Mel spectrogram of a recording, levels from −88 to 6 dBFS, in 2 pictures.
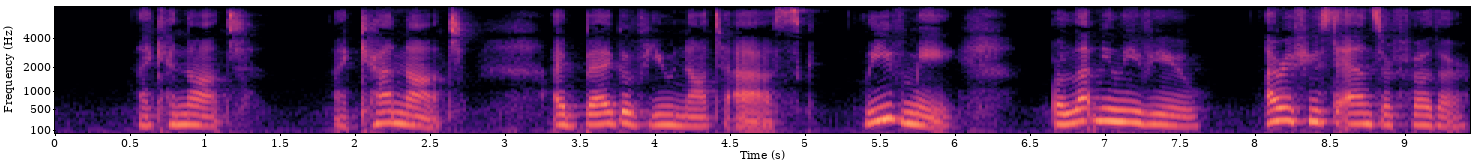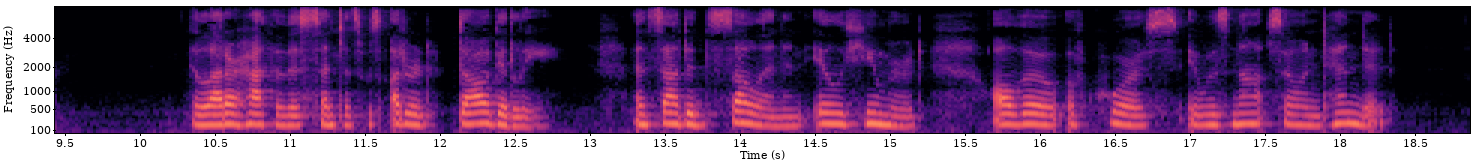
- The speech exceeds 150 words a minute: No, average, 145 wpm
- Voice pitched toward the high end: Yes, high, 195 Hz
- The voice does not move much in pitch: Yes, narrow, 2.3 semitones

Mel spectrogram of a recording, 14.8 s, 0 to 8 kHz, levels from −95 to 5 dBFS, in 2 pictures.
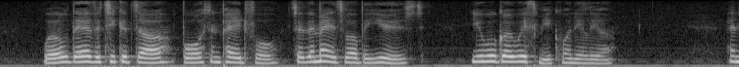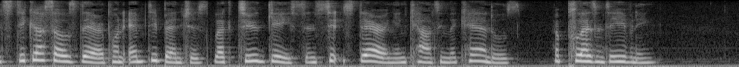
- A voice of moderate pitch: No, high, 225 Hz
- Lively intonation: No, average, 3.4 semitones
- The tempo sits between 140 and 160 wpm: No, average, 170 wpm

